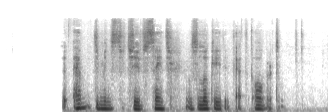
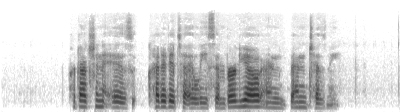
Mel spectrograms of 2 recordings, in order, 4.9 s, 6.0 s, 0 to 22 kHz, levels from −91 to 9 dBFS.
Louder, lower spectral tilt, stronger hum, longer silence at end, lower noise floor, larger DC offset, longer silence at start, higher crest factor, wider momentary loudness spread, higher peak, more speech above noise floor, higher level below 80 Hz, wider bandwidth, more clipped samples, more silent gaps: about the same, -20 LUFS vs -19 LUFS; first, -6 dB/octave vs -4 dB/octave; neither; second, 0.7 s vs 0.95 s; first, under -90 dBFS vs -71 dBFS; neither; about the same, 0.95 s vs 1.05 s; about the same, 18 dB vs 18 dB; about the same, 14 LU vs 13 LU; about the same, -2 dBFS vs -2 dBFS; first, over 70 dB vs 51 dB; first, -48 dBFS vs -72 dBFS; second, 11 kHz vs 13.5 kHz; neither; neither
